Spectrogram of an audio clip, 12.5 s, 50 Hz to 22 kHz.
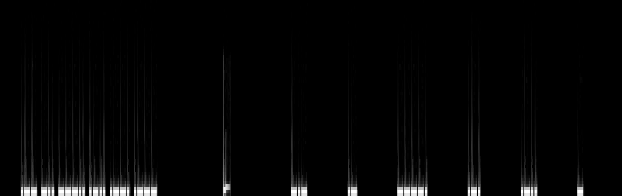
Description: Morse code, heard as a keyed tone, about 36 wpm, spaced as for 15 wpm, 700 Hz. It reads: WD8LPJ KA9RLT
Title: USA Call Signs - 6 Characters - 8x Character Spacing - 35wpm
